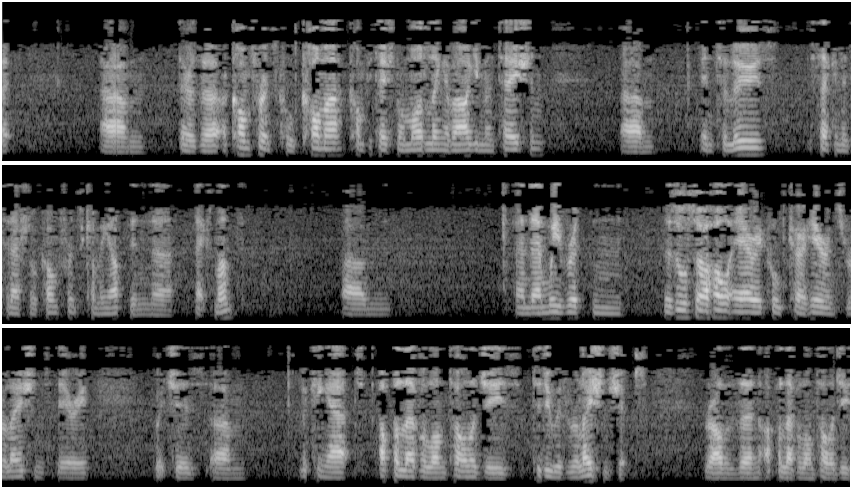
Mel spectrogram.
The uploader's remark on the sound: Was featured both as an augmented conference call and simultaneously on NASA's "SecondLife: Explorer Island" virtual world settings.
